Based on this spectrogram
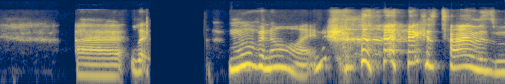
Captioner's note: laughs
